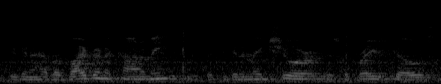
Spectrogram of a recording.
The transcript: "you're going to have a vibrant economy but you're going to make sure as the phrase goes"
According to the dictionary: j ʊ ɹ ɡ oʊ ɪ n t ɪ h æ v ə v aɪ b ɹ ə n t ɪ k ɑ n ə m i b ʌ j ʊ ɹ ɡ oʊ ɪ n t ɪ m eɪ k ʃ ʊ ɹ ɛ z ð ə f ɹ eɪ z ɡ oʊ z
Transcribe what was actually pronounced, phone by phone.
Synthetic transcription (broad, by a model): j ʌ ɹ ɡ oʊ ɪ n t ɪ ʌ v ə v aɪ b ɹ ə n ɪ k ɑ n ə m i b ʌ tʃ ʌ ɹ ɡ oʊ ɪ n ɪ m eɪ k ʃ ʊ ɹ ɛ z ð ə f ɹ eɪ z ɡ oʊ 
